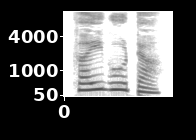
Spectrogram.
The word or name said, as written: ಕೈಗೂಟ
